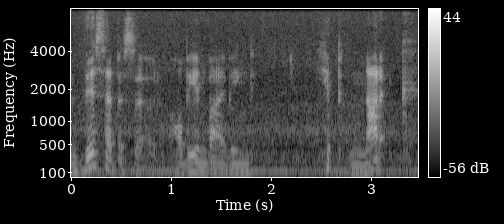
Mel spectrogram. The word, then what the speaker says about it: Hpnotiq: take a closer look hypnotic which is pronounced normally but spelled very strangely is a kind of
